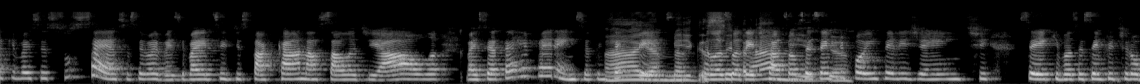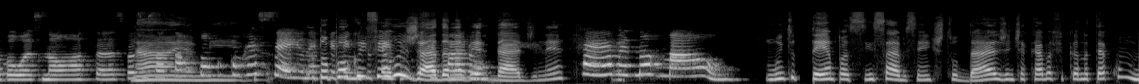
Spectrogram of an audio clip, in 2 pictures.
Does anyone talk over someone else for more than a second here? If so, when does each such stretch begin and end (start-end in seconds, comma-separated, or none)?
6.0-8.6, 12.7-16.4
